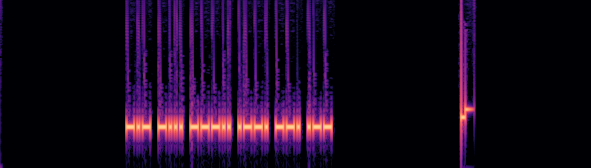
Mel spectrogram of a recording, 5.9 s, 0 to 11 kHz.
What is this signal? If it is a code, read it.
Morse code, heard as a keyed tone, about 44 wpm, 700 Hz. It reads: KB8PGW
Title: K1USN SST QSO Practice - 45wpm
